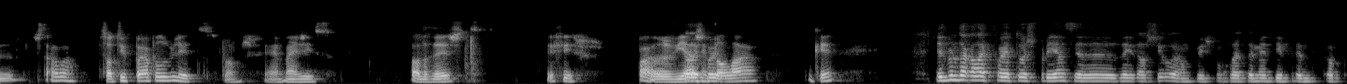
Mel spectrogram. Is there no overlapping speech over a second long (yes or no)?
yes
